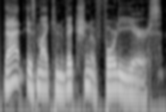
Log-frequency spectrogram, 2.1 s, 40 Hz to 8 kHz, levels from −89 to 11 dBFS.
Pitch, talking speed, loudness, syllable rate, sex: 120 Hz, 200 wpm, -18 LUFS, 5.2 syllables/s, male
